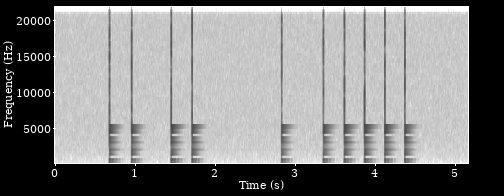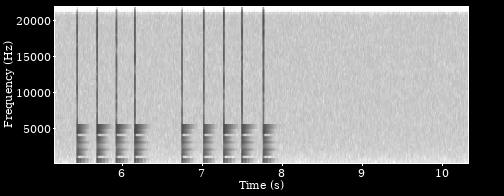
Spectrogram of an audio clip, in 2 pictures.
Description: Tap code, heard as taps on a metal pipe, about 4 knocks a second. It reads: GEU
